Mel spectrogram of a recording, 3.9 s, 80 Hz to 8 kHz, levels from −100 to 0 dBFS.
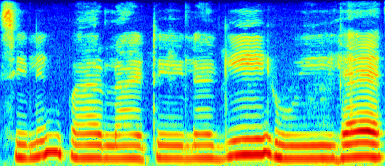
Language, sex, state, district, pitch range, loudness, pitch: Hindi, female, Jharkhand, Ranchi, 180-200 Hz, -15 LUFS, 185 Hz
